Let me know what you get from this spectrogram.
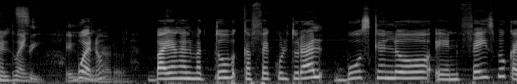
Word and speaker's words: Maktub: se escribe M-A-K-T-U-B. Maktub.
